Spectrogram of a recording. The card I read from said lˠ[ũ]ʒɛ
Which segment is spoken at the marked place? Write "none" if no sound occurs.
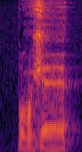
ũ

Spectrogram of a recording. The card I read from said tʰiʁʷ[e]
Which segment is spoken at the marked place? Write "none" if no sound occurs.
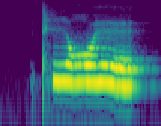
e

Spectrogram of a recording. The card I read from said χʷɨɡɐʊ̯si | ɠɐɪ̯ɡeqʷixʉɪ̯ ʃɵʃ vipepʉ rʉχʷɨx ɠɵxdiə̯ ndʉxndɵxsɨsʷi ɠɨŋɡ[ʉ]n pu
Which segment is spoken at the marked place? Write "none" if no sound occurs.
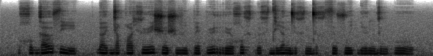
ʉ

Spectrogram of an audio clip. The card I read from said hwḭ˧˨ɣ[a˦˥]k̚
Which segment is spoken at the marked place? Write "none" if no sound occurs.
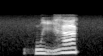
a˦˥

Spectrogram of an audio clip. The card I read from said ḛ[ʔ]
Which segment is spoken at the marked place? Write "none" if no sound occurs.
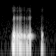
ʔ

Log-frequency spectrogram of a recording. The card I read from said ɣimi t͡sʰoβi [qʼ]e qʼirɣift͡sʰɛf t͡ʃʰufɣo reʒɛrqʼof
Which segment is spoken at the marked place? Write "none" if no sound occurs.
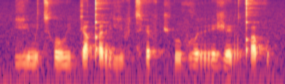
k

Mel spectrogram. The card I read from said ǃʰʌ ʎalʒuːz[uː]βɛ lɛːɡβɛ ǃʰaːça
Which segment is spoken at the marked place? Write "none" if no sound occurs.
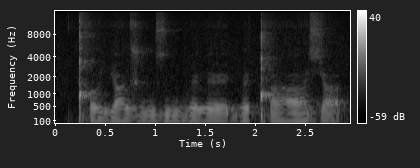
uː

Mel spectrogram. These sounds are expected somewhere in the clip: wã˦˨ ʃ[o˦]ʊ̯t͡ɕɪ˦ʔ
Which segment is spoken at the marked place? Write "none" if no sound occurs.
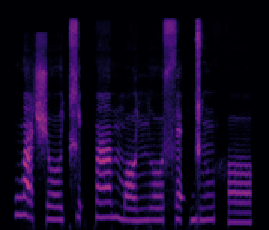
o˨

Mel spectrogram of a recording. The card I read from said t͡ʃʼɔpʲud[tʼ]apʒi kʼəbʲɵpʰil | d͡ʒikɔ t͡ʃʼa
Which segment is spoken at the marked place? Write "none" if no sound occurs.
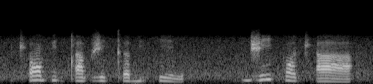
tʼ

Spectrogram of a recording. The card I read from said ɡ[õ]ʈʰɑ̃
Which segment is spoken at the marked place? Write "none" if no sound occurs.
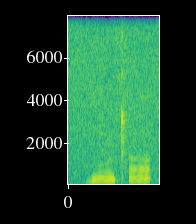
õ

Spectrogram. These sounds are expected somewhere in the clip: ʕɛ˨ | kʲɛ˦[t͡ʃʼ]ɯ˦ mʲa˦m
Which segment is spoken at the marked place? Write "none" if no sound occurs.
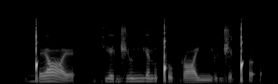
d͡ʒ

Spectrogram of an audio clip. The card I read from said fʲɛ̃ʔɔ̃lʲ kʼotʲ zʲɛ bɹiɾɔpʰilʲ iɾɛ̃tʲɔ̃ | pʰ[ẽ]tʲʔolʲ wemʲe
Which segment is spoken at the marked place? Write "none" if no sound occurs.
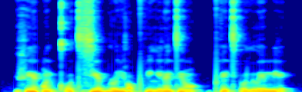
ẽ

